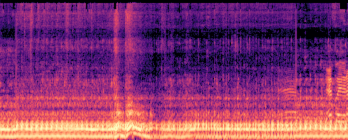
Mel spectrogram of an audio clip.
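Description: A boosted crosskart with a manual transmission engine-braking as it slows, a steady mid-pitched engine drone with a brief lurch of shifting or braking noise near the middle, loud and close, then settling back into an even idle-like hum.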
